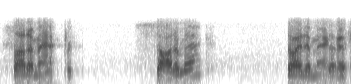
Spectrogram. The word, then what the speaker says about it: Siodmak: I'm going to say Siodmak.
